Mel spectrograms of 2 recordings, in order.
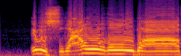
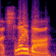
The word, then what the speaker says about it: Slaybaugh: And I learned how to say their name like 3 years ago. It was Slaybaugh for a number of years. I got it right now. It's Slaybaugh.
